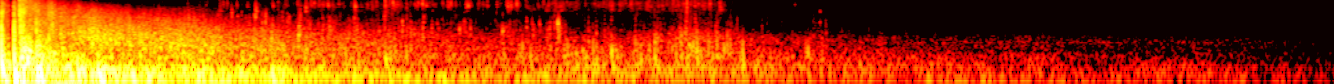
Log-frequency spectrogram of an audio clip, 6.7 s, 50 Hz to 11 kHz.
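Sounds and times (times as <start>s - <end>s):
close explosions: 0.0s - 2.7s.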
